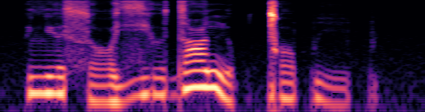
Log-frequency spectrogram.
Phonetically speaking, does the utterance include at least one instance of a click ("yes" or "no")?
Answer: yes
